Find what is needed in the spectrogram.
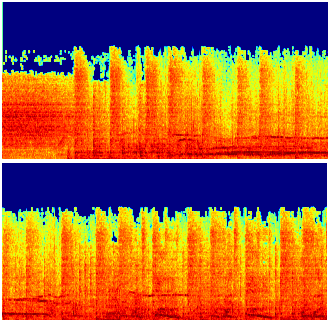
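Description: Turkmen folk dance music for the kushtdepdi starting up, with a steady drum beat coming in about a second in and a melody line above it, over a background of audience noise.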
